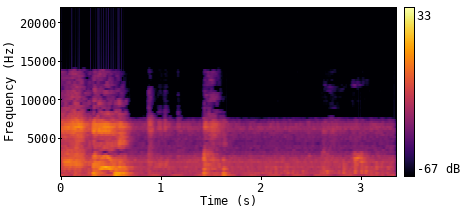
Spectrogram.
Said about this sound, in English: Don't cough into my bong, you little bitch.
